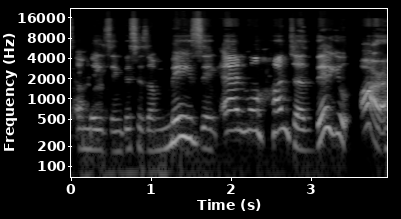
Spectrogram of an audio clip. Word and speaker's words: Muhonja: And like you said, my name is Muhonja. Muhonja, that's how it's pronounced.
